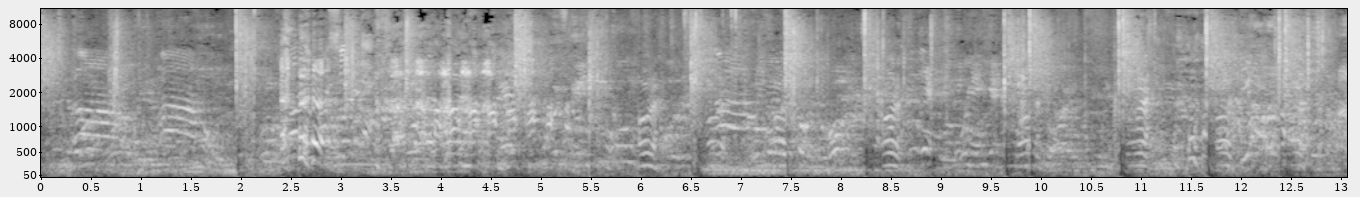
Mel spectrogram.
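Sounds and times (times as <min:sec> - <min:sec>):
voices of onlookers: 0:00.0 - 0:13.0
sword striking armour: 0:06.5 - 0:09.0.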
